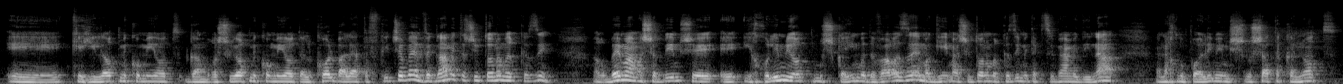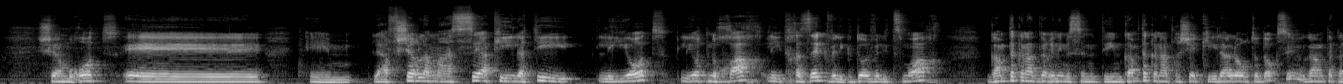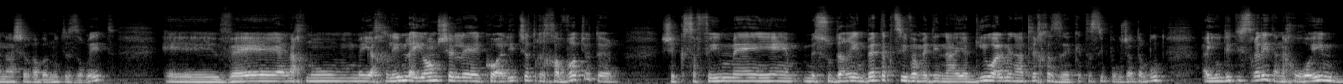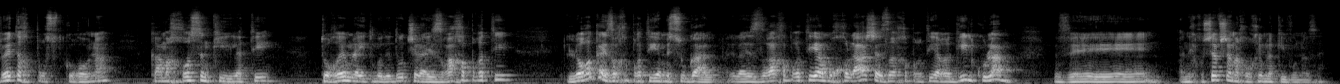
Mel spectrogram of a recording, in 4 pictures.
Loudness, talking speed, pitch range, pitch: -21 LUFS, 125 wpm, 125-160 Hz, 135 Hz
